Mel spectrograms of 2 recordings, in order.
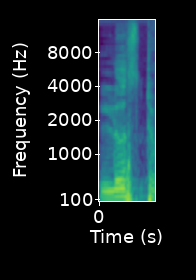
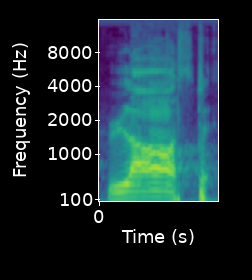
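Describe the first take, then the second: First: The vowel is a rounded 'oo' sound. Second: The vowel is an open 'uh' sound. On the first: The speaker calls it wrong. "न कि लुस्ट वगैरह या कुछ और बोल लेते हैं आप, वो नहीं होगा" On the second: The speaker calls it right. "लास्ट ऐसे बोलना है"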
